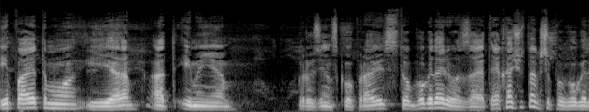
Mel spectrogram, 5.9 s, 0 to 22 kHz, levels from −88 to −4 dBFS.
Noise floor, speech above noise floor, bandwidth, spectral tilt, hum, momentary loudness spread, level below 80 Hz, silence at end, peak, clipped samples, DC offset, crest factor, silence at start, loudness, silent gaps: -61 dBFS; 33 dB; 15.5 kHz; -4.5 dB/octave; none; 7 LU; -66 dBFS; 0 s; -8 dBFS; under 0.1%; under 0.1%; 20 dB; 0 s; -28 LUFS; none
